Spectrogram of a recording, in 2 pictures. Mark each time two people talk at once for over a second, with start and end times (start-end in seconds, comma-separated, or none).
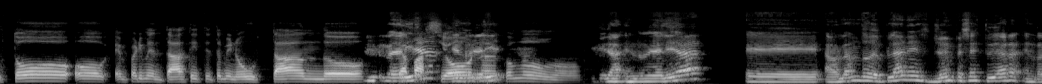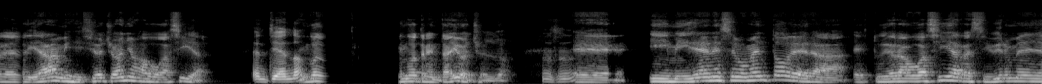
3.6-5.0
